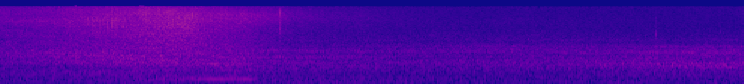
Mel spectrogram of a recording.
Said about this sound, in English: There's a plane there. Not a lot of poke flashing it at a plane, is there? Where? Just gone overhead.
